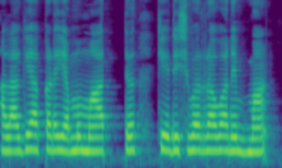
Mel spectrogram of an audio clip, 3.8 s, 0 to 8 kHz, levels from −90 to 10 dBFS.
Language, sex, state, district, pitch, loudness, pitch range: Telugu, female, Andhra Pradesh, Krishna, 215 Hz, -12 LUFS, 210-220 Hz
